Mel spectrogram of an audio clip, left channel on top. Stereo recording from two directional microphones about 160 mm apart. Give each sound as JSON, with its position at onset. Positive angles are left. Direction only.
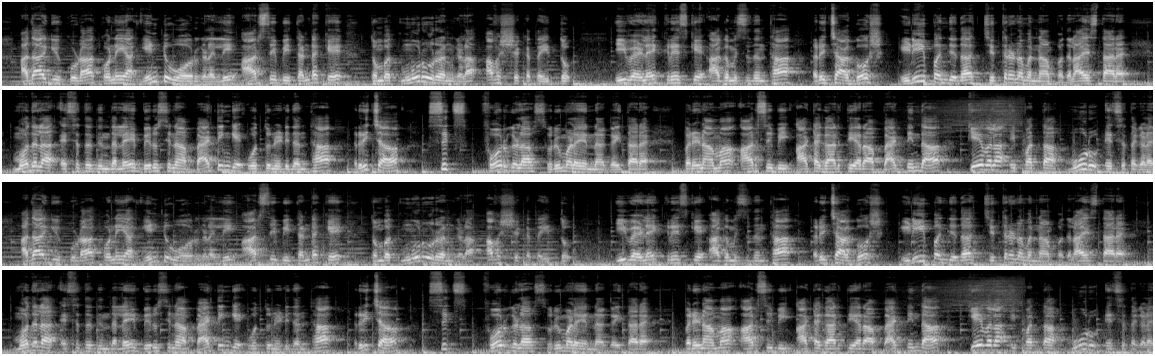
{"t": 0.2, "sound": "speech", "side_deg": 40}
{"t": 21.5, "sound": "speech", "side_deg": 0}
{"t": 21.8, "sound": "speech", "side_deg": 40}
